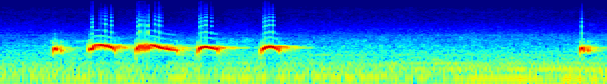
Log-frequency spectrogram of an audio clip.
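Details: Spotted dove song, a master recording for training songbirds: a soft opening note, then four low, arching coos in quick succession, a long quiet gap, and one more coo at the end.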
